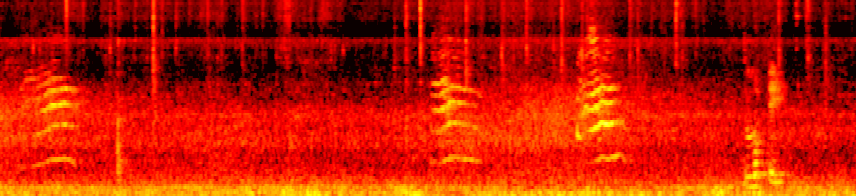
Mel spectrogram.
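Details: A cat meows in the evening, giving four short, clear meows spaced a second or more apart, some rising then falling. A steady low rumble and a person talking softly in Korean sit underneath.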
